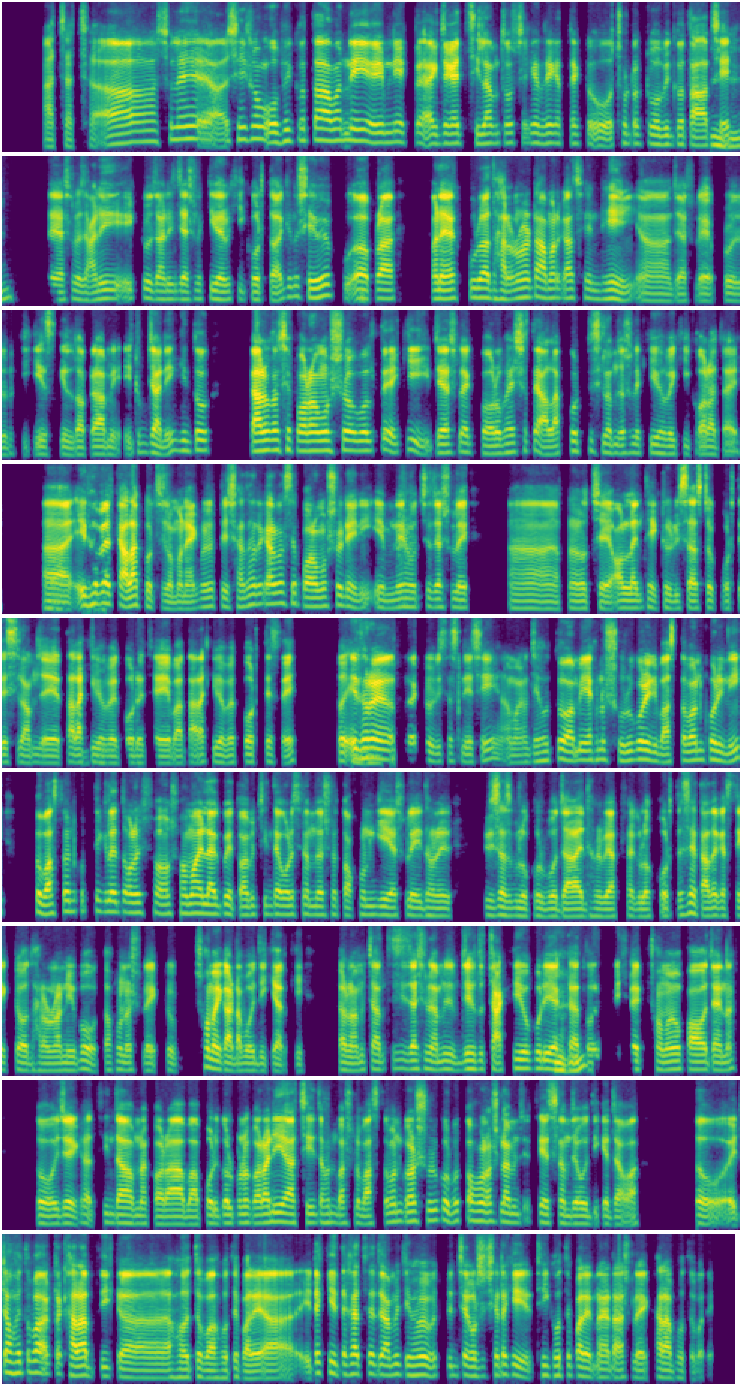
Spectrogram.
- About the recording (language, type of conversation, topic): Bengali, advice, স্থায়ী চাকরি ছেড়ে নতুন উদ্যোগের ঝুঁকি নেওয়া নিয়ে আপনার দ্বিধা কীভাবে কাটাবেন?
- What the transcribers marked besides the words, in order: tapping; other background noise; "জানতেছি" said as "চান্তেছি"; "চিন্তা" said as "চিঞ্চা"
